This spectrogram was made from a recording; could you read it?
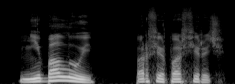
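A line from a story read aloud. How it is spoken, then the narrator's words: Stern remark. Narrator (Russian): строго заметила Татьяна Власьевна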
